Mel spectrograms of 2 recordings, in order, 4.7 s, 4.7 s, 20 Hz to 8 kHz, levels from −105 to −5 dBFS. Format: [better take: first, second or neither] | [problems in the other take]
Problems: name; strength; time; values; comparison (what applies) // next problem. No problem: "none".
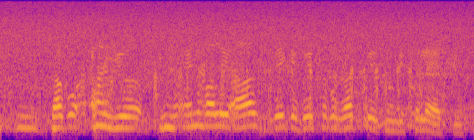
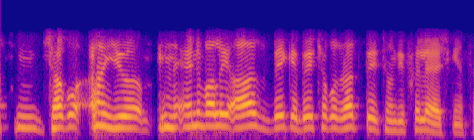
second | background sound (Fowl); 6 dB below the speech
